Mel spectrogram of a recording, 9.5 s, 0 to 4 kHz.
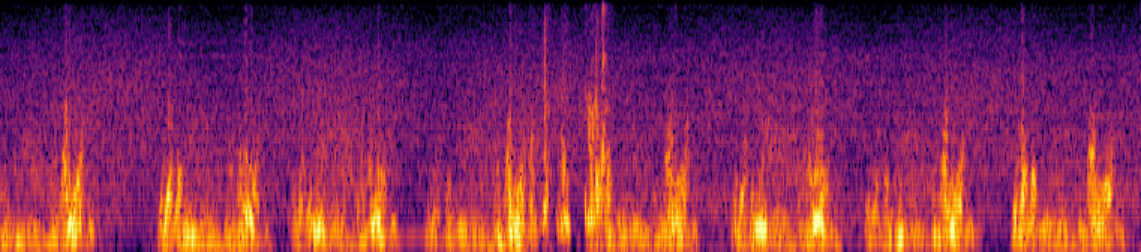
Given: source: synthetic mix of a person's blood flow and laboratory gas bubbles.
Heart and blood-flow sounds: Doppler ultrasound of blood flow; precordium
4.40-4.48 s: bubbles
4.51-4.61 s: bubbles
4.64-4.77 s: bubbles
4.86-5.12 s: bubbles
From the record:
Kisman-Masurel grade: 212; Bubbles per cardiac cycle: several, 3 to 8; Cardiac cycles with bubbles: 1 to 10%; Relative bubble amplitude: moderate (0.250 to 0.450); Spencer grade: 1 (occasional bubble signal discernible with the cardiac motion signal, with majority of cardiac periods free of bubbles); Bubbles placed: only in the low amplitude regions of the cardiac cycle

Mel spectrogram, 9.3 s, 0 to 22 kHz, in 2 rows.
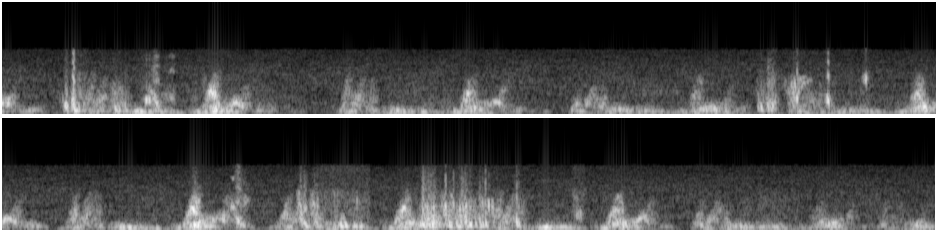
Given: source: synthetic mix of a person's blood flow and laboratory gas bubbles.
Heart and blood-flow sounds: Doppler ultrasound of blood flow; precordium
0.29-0.45 s: bubbles
0.47-0.66 s: bubbles
0.69-0.88 s: bubbles
3.77-4.19 s: bubbles
4.30-4.36 s: bubbles
5.78-5.92 s: bubbles
6.12-6.52 s: bubbles
6.73-7.17 s: bubbles
7.22-7.31 s: bubbles
7.52-7.60 s: bubbles
From the record:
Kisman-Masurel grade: 222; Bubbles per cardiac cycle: several, 3 to 8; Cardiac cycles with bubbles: 10 to 50%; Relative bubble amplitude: moderate (0.250 to 0.450); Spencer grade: 2 (many but less than half of the cardiac periods contain bubble signals, singularly or in groups); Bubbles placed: only in the low amplitude regions of the cardiac cycle

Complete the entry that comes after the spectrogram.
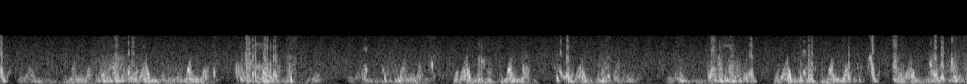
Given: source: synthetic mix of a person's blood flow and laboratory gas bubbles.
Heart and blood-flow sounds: Doppler ultrasound of blood flow; precordium
0.00-0.10 s: bubbles
0.93-1.51 s: bubbles
1.60-1.82 s: bubbles
2.11-2.19 s: bubbles
2.34-2.97 s: bubbles
3.62-3.70 s: bubbles
3.80-4.04 s: bubbles
4.28-4.36 s: bubbles
4.75-4.93 s: bubbles
5.20-5.28 s: bubbles
5.54-5.74 s: bubbles
5.96-6.21 s: bubbles
6.76-6.87 s: bubbles
7.06-7.58 s: bubbles
7.97-8.18 s: bubbles
8.41-8.62 s: bubbles
8.67-8.79 s: bubbles
8.92-9.06 s: bubbles
9.27-9.68 s: bubbles
From the record:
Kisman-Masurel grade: 242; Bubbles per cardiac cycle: several, 3 to 8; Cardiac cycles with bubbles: 100%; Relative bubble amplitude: moderate (0.250 to 0.450); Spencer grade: 3 (all of the cardiac periods contain showers or single bubble signals, but not dominating or overriding the cardiac motion signals); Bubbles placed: only in the low amplitude regions of the cardiac cycle

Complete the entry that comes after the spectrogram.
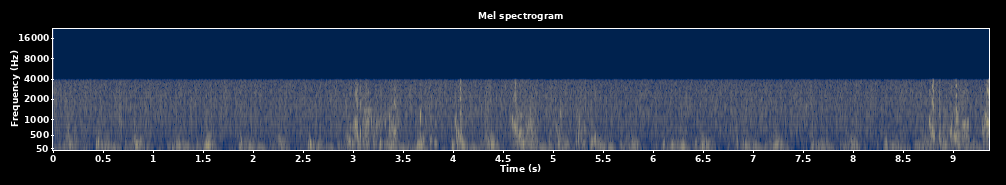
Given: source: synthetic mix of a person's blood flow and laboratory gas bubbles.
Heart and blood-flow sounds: Doppler ultrasound of blood flow; precordium
2.94-3.48 s: bubbles
3.63-3.87 s: bubbles
4.00-4.14 s: bubbles
4.29-4.38 s: bubbles
4.55-4.87 s: bubbles
4.94-5.16 s: bubbles
5.20-5.46 s: bubbles
8.72-9.16 s: bubbles
9.27-9.36 s: bubbles
From the record:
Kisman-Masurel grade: 222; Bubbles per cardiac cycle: several, 3 to 8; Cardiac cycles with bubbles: 10 to 50%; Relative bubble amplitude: moderate (0.250 to 0.450); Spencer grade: 2 (many but less than half of the cardiac periods contain bubble signals, singularly or in groups); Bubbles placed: anywhere in the cardiac cycle

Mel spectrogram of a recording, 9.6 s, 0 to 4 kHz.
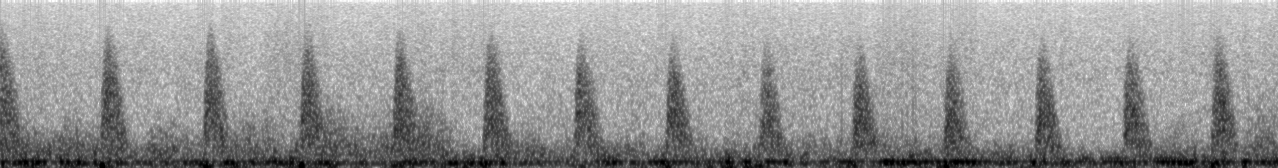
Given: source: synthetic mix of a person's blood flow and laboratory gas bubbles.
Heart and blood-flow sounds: Doppler ultrasound of blood flow; subclavian vein
no bubbles
From the record:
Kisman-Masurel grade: 000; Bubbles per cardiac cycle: 0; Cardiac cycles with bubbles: 0%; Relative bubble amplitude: no bubbles discernible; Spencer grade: 0 (complete lack of bubble signals)

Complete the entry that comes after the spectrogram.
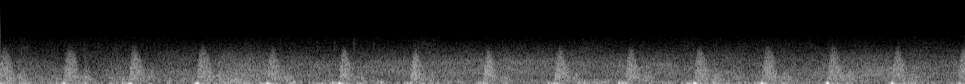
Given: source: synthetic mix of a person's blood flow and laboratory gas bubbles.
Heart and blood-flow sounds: Doppler ultrasound of blood flow; subclavian vein
no bubbles
From the record:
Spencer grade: 0 (complete lack of bubble signals)

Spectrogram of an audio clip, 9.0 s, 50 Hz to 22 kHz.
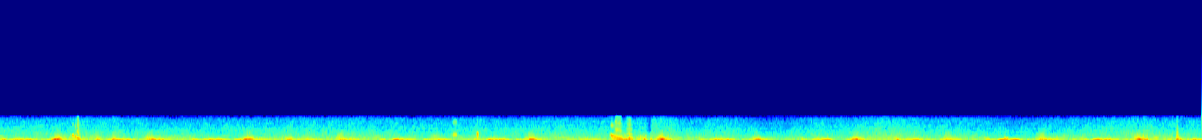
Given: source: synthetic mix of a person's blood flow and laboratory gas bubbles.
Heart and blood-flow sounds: Doppler ultrasound of blood flow; precordium
0.53-0.67 s: bubbles
0.84-0.90 s: bubbles
3.40-3.43 s: bubbles
3.55-3.62 s: bubbles
4.57-5.00 s: bubbles
7.53-7.57 s: bubbles
8.56-8.70 s: bubbles
8.80-8.88 s: bubbles
From the record:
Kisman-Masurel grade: 121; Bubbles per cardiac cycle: 1 to 2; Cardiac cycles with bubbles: 10 to 50%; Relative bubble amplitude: barely perceptible (0.100 to 0.250); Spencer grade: 2 (many but less than half of the cardiac periods contain bubble signals, singularly or in groups); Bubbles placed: anywhere in the cardiac cycle

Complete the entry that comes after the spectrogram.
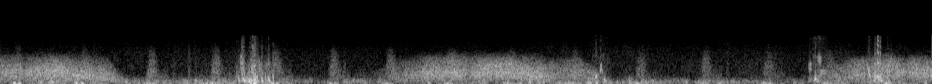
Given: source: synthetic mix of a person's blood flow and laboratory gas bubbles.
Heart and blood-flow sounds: Doppler ultrasound of blood flow; subclavian vein
2.35-2.77 s: bubbles
5.92-6.09 s: bubbles
8.08-8.28 s: bubbles
8.64-8.92 s: bubbles
From the record:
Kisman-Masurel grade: 122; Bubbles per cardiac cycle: 1 to 2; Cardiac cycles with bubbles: 10 to 50%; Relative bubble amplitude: moderate (0.250 to 0.450); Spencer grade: 2 (many but less than half of the cardiac periods contain bubble signals, singularly or in groups); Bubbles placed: anywhere in the cardiac cycle

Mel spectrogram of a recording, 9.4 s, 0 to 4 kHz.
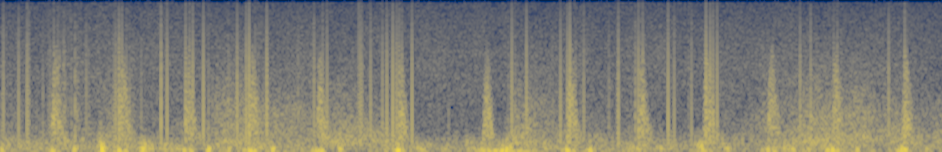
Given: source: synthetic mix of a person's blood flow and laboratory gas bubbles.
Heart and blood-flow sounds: Doppler ultrasound of blood flow; subclavian vein
no bubbles
From the record:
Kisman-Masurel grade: 000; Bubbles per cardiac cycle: 0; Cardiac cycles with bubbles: 0%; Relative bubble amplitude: no bubbles discernible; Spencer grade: 0 (complete lack of bubble signals)

